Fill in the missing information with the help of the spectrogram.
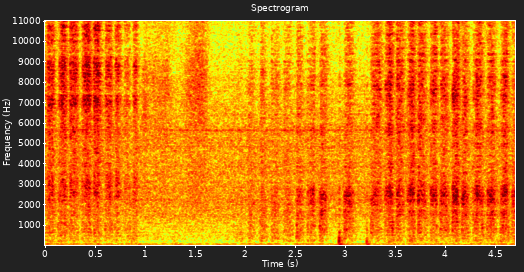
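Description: A hand colours in a flower with a pink felt-tip marker on a large, flat cardboard box lid, making quick, rubbing strokes that hiss brightly against a low steady hum. Partway through, the strokes ease off briefly, then two sharp taps sound close together before the rhythmic scratchy colouring resumes.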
